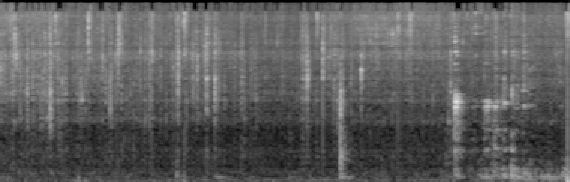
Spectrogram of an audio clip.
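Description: Crushed ginger, black pepper and cumin frying in a pan for horse gram saaru, giving a close, steady crackling sizzle with occasional stirring scrapes and no talk.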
